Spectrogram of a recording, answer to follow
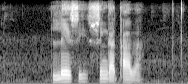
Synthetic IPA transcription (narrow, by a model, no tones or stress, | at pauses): leʂiʂiŋɡatʼaːβa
